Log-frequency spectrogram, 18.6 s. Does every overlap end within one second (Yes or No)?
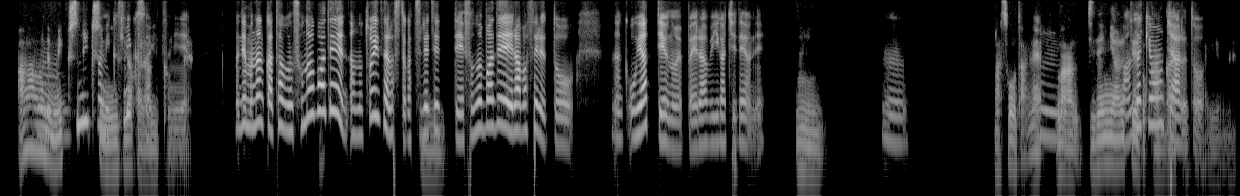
No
